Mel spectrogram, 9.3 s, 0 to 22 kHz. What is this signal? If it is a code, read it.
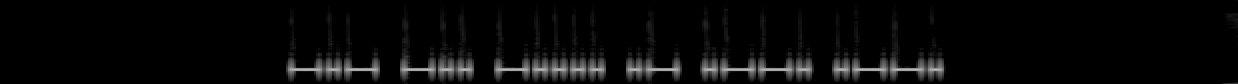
Morse code, heard as a keyed tone, about 17 wpm, 700 Hz. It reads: KD6APP
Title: USA Call Signs - 6 Characters - 17wpm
